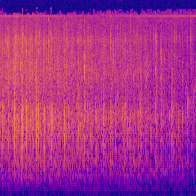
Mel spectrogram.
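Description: Sustained applause from an audience, many hands clapping densely and steadily for several seconds, moderately loud and gradually thinning toward the end, with no talking over it.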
